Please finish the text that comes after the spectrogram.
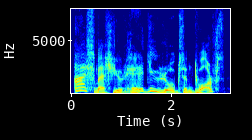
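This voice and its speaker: A belligerent troll guard from a fantasy audiobook. He speaks in slow, halting threats with broken grammar, pitched a little up and very close and dry. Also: big pitch swings, fairly bright tone, husky, no room sound, exaggerated voice. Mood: threatening. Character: slow, belligerent troll constable spoiling for a fight.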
